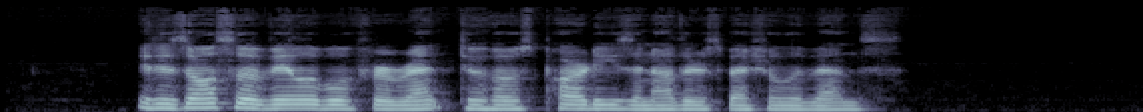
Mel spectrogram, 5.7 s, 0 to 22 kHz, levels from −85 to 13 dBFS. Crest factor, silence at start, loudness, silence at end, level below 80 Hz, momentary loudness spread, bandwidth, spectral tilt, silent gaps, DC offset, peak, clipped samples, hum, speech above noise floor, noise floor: 16 dB; 0.7 s; -18 LUFS; 1.35 s; -58 dBFS; 6 LU; 15.5 kHz; -6.5 dB/octave; none; under 0.1%; -2 dBFS; under 0.1%; none; 55 dB; -72 dBFS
